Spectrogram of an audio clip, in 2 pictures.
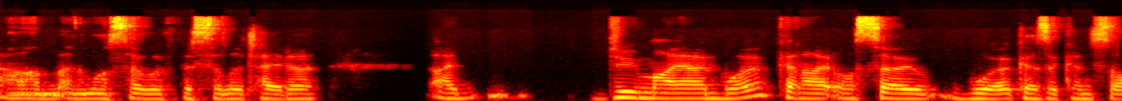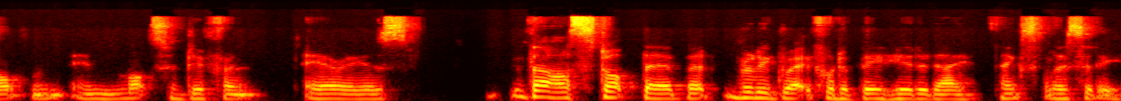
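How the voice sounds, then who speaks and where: A woman's very deep, low voice in an Australian accent, dark and mellow in tone, with ordinary pitch variation and a fairly quick pace. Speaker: somatic coach and trainer. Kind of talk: panel discussion.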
